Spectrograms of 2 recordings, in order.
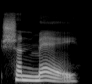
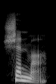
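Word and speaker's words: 什么: See in shinma and mingzi, those last syllables me and z, they're totally unstressed. They're quick. They're light. It isn't shenme, it's shenma. It's not mingai.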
